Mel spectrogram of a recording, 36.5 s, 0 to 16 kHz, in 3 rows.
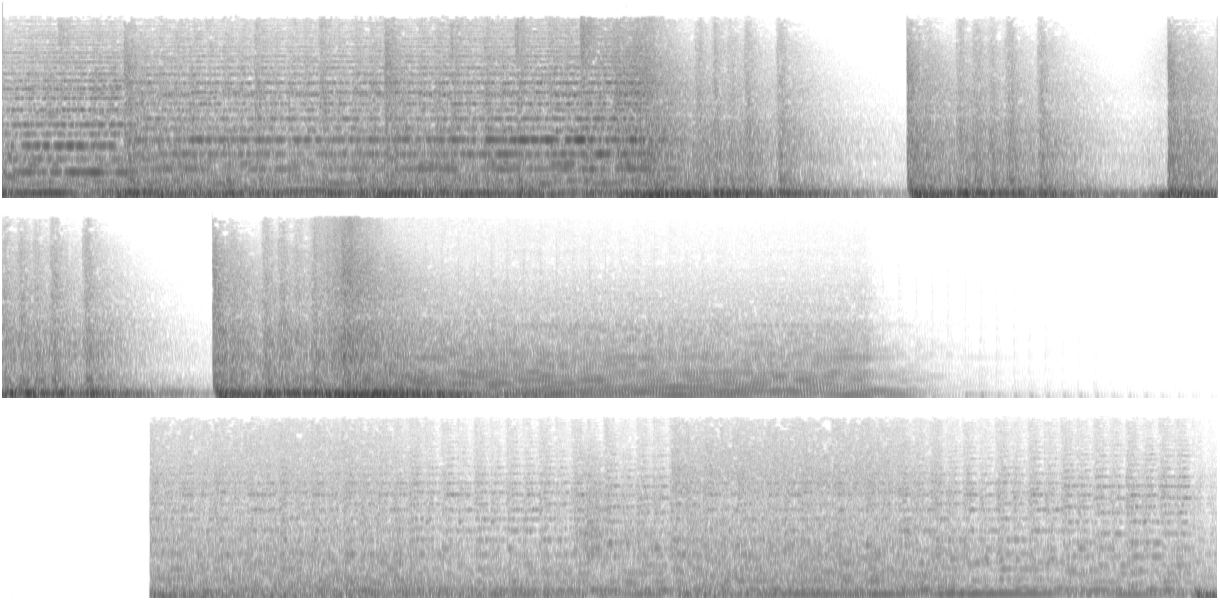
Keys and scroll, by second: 0.0 z, 0.4 space, 0.9 b, 1.3 ], 2.4-5.1 typing, 6.7 v, 7.7-9.0 typing, 10.5-15.7 typing, 17.8 b, 18.3 ], 19.7 x, 23.6 z, 24.5 space, 25.2 b, 25.8 [, 27.3 [, 29.3 [, 34.1 z, 35.4 v.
